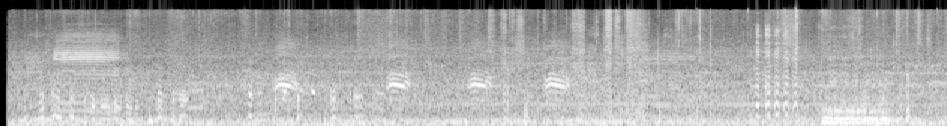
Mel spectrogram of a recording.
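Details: Angora goat kids let out to play on a farm, skipping and jumping around. Short, wavering bleats come now and then, with a louder, lower bleat near the end. Human voices and handling noises run underneath.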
